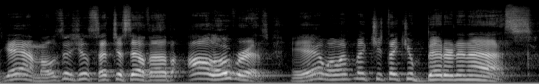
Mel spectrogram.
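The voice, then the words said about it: Edward G. Robinson gangster voice impression. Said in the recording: “the guy that's playing him is Edward G. Robinson ... he had that really weird accent.”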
